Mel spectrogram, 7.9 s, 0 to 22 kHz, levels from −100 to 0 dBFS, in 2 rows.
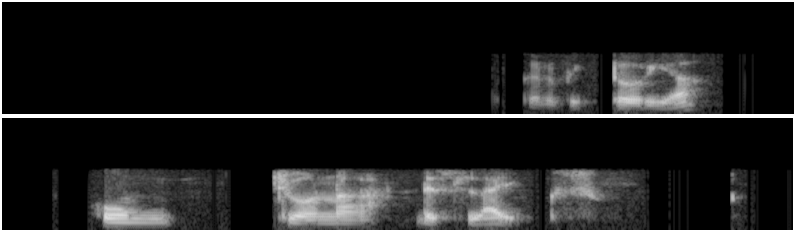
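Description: No technical faults can be heard: the audio sits in a telephone band with nothing above 3.7 kHz, as G.711 mu-law coding at 64 kbps would give, and the level rises in a smooth fade that is complete by 3.56 s.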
